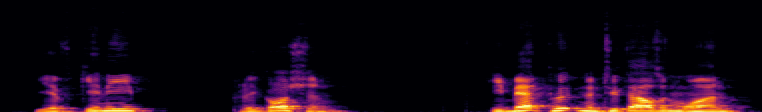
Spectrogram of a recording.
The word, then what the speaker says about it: Yevgeny Prigozhin: because she understands some Russian and she can pronounce some of the words. How do you say it? Yevgeny Prigozhin. Yevgeny Prigozhin.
